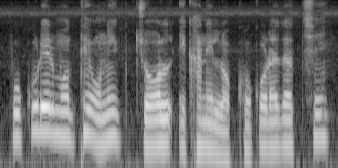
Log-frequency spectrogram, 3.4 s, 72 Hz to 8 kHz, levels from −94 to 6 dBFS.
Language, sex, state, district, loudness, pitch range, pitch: Bengali, male, West Bengal, Alipurduar, -16 LUFS, 135-170 Hz, 145 Hz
